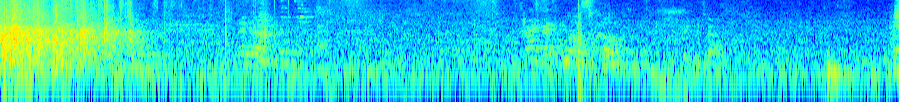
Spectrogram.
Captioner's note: applause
